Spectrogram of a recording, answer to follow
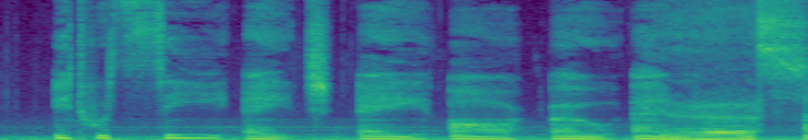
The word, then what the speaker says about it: Charon: The name you heard wasn't Karen. It was Charon. Yes. As in Charon, the ferryman of the dead.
